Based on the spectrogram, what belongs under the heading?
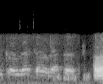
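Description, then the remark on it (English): A caller's voice comes through a narrow, tinny phone line, its phrases smeared and repeated by an echo, ending in a sudden louder burst. “You've got an echo”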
